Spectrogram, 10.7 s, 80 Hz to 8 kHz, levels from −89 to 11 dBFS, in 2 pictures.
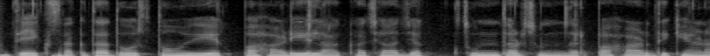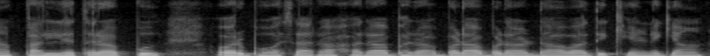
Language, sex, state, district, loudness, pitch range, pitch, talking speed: Garhwali, female, Uttarakhand, Uttarkashi, -28 LUFS, 215-230 Hz, 220 Hz, 135 wpm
